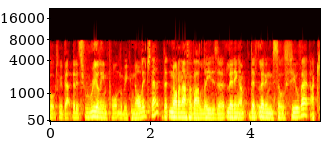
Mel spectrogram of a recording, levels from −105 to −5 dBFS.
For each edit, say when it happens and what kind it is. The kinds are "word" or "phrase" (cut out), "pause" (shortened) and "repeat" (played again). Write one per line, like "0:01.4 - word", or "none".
none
